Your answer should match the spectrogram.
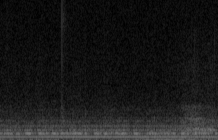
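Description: A pause in speech: only a faint, steady hum with a little background hiss.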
